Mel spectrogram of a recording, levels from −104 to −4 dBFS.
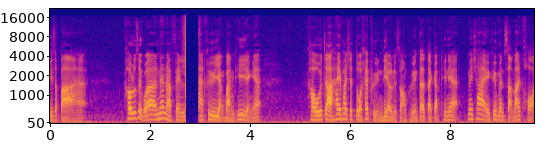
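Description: A speech clip with a wireless microphone squelch dropout from 2.61 to 3.04 s: hiss rises as the radio signal fades, the receiver's squelch mutes the output for 261 ms, and the voice returns. That static lead-in distinguishes it from a clean digital packet-loss gap.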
